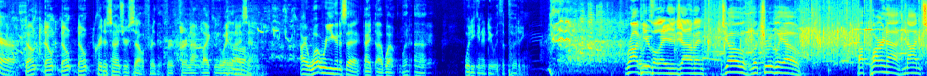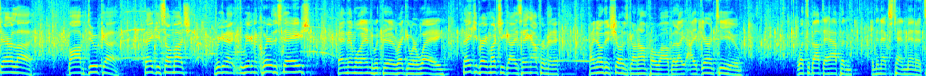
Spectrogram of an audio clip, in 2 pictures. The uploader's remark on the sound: live WTF crowd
